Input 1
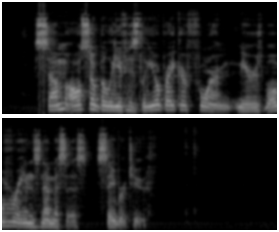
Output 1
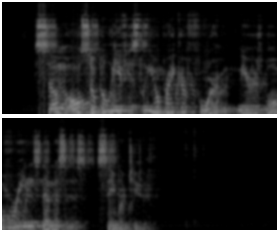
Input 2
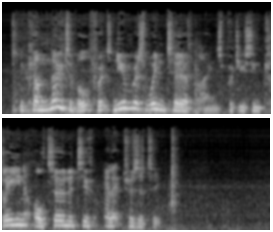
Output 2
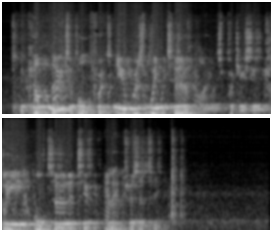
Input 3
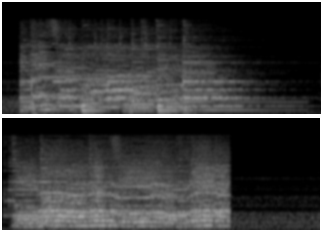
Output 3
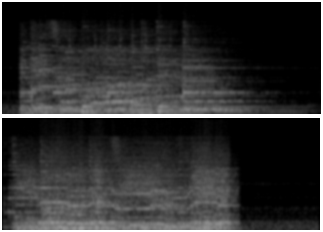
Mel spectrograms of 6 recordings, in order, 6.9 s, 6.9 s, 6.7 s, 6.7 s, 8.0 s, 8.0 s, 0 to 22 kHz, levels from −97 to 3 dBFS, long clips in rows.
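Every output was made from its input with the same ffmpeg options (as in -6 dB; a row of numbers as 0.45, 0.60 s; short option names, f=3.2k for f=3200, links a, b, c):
-filter_complex "[0:a]highpass=f=44:w=0.5412,highpass=f=44:w=1.3066,bandreject=f=50:t=h:w=6,bandreject=f=100:t=h:w=6,bandreject=f=150:t=h:w=6,bandreject=f=200:t=h:w=6,bandreject=f=250:t=h:w=6,bandreject=f=300:t=h:w=6,bandreject=f=350:t=h:w=6,bandreject=f=400:t=h:w=6,bandreject=f=450:t=h:w=6,afreqshift=-410,asplit=2[a][b];[b]acrusher=bits=4:mode=log:mix=0:aa=0.000001,volume=-8dB[c];[a][c]amix=inputs=2:normalize=0,asplit=2[d][e];[e]adelay=116.6,volume=-12dB,highshelf=f=4k:g=-2.62[f];[d][f]amix=inputs=2:normalize=0,volume=-7.5dB"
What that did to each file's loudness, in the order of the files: -5.0, -6.5, -5.5 LU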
